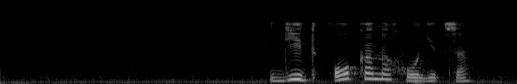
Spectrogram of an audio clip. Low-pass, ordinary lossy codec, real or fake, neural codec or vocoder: 7.2 kHz; none; fake; vocoder, 22.05 kHz, 80 mel bands, Vocos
